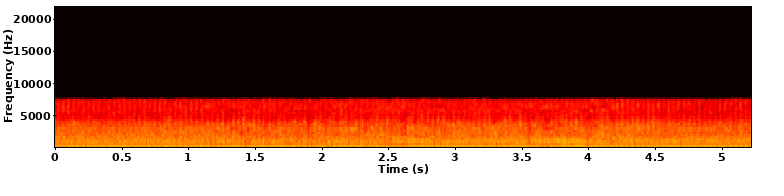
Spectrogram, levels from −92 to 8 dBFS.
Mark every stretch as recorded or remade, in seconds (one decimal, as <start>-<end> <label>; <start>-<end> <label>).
0.0-1.1 recorded; 1.1-4.2 remade; 4.2-5.2 recorded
